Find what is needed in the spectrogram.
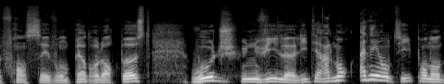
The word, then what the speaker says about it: Łódź: Ça, c'est pour l'orthographe, mais ça se prononce Łódź, troisième ville du pays, 750 000 habitants.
